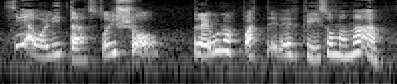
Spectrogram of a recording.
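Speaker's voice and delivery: put-on wolf pitching up to sound like a girl; wolf faking girl voice. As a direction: fake a sweet little girl voice. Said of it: "hacerse pasar por la niña".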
